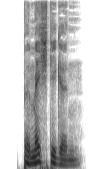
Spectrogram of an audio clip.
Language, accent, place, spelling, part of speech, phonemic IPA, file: German, Germany, Berlin, bemächtigen, verb, /bəˈmɛçtɪɡən/, De-bemächtigen.ogg
- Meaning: to seize hold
